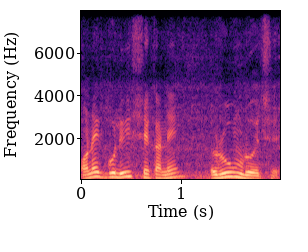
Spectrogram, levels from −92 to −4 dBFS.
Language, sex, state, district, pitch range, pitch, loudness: Bengali, male, West Bengal, Jalpaiguri, 155-205 Hz, 190 Hz, -18 LUFS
